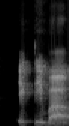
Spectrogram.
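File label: "iktibar", Malay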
